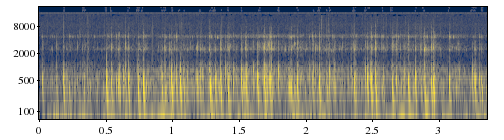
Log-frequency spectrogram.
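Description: American snapping shrimp crackle underwater, their claw clicks packed into a dense, continuous sizzle of sharp pops with no pauses, steady and fairly loud throughout.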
